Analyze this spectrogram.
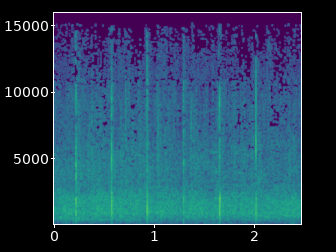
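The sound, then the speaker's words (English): Audience applause for children dressed as shepherds at a Christmas Eve children's service: steady dense clapping, punctuated by a few sharper, louder claps. “Great job, shepherds. Give the shepherds a hand.”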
